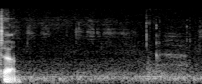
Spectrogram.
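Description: Faint scratching of a felt-tip marker drawing on an overhead-projector transparency, just after a voice breaks off.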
